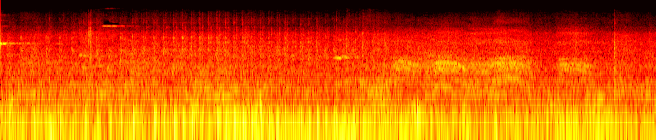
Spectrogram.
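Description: Crows cawing twice, about three and four seconds in, over a steady low rumble of background noise.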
